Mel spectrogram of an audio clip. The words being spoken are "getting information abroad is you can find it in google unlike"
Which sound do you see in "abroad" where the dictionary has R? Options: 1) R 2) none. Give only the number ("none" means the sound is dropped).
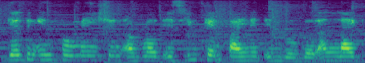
2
